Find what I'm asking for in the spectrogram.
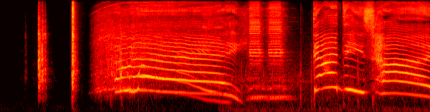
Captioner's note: distant beeping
